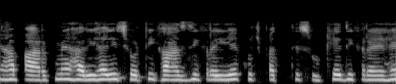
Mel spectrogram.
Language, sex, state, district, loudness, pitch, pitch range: Hindi, female, Chhattisgarh, Rajnandgaon, -18 LUFS, 225 Hz, 215-230 Hz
